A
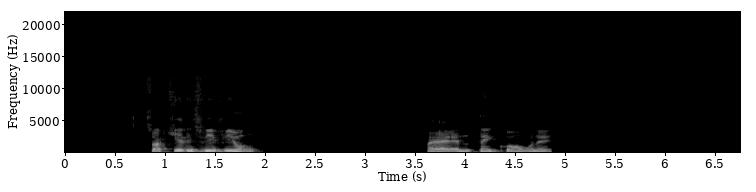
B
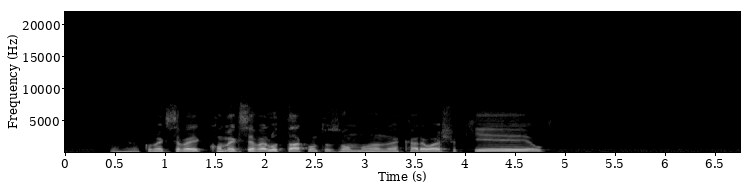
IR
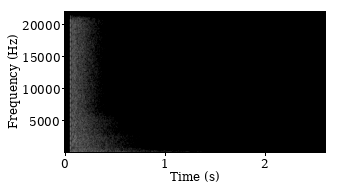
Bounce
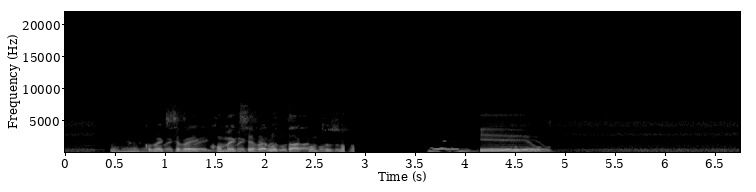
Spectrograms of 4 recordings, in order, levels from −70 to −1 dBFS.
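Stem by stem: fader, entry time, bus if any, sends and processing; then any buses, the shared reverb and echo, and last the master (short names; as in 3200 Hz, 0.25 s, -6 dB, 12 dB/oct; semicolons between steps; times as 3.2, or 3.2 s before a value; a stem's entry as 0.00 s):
-0.5 dB, 0.00 s, no send, echo send -22.5 dB, vocal rider 0.5 s; loudest bins only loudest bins 4; auto duck -13 dB, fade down 0.60 s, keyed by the second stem
+0.5 dB, 0.00 s, muted 2.79–4.15, no send, echo send -8.5 dB, HPF 120 Hz 24 dB/oct; three-band squash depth 40%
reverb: off
echo: echo 98 ms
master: compressor 1.5:1, threshold -41 dBFS, peak gain reduction 7.5 dB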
